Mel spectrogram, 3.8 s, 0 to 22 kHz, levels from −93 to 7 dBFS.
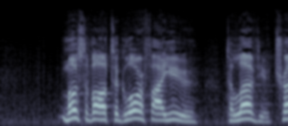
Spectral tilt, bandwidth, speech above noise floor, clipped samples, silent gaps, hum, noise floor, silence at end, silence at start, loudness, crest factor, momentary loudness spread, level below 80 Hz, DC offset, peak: -5 dB/octave; 13.5 kHz; 40 dB; under 0.1%; none; none; -64 dBFS; 0 s; 0.8 s; -25 LUFS; 16 dB; 13 LU; -74 dBFS; under 0.1%; -10 dBFS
